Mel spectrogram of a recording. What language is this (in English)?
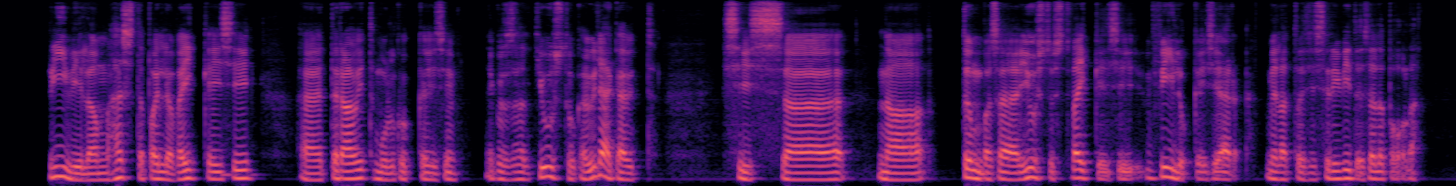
Võro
